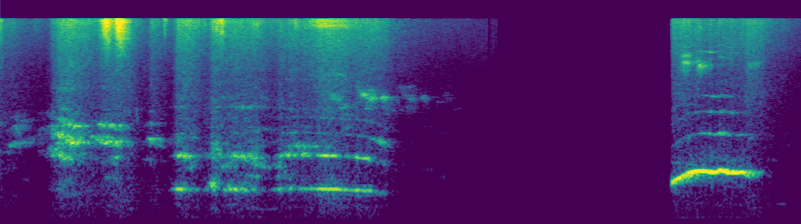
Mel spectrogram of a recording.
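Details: Hand-reared newborn monkey begging for milk. A wavering, whining series of harmonic cries lasts about three seconds, then silence, then a single loud whistled coo that rises and levels off.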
